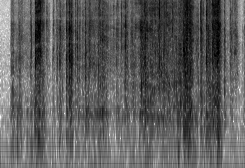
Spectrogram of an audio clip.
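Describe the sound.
Paper crinkles and tears as a Christmas gift from a stocking is unwrapped, with continuous rustling broken by a few louder crackling bursts.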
